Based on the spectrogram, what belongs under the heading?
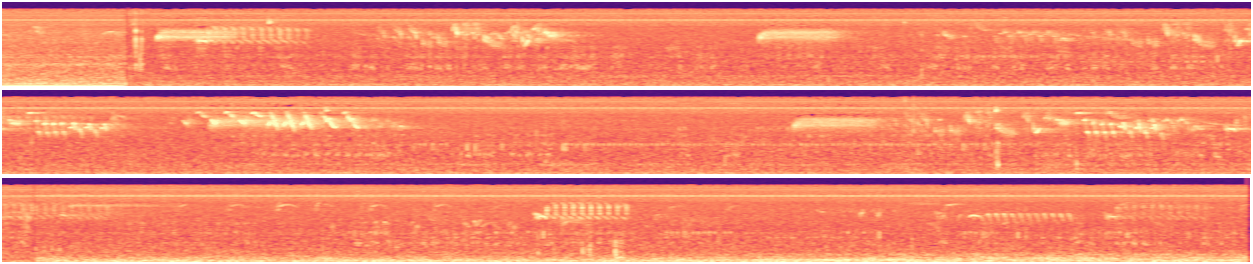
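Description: Wild birds calling in short chirping bursts every second or two over a steady hiss; about two-thirds through, a low rumble joins in.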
